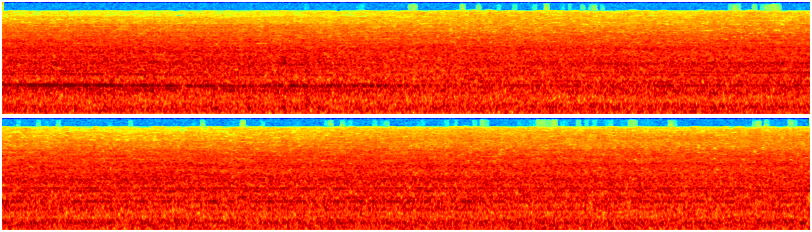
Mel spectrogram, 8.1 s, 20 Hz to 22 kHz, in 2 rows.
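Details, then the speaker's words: Old Chevy pickup that sat for at least 4 and up to 7 or 8 years: it fired up at once and settled into a steady, even low rumble with no knocks or stumbles; a healthy idle. "guys, I mean, as far as revival videos go, that one's kind of a bust because this thing fired up like it had just been shut off yesterday."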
